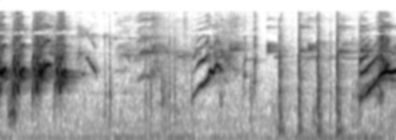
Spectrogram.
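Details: Javan myna singing, used to prompt other birds: harsh squawks, rising whistled slurs and sharp clicking notes in an irregular, varied sequence, loud and close.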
